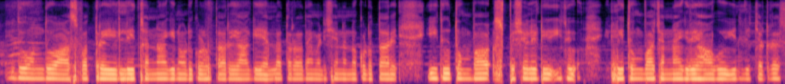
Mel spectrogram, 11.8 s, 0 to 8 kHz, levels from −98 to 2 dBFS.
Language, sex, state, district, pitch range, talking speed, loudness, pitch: Kannada, male, Karnataka, Dharwad, 125-135 Hz, 105 wpm, -17 LUFS, 130 Hz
